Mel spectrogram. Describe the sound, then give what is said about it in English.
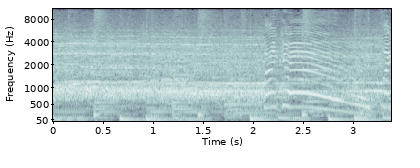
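An audience at a live comedy show in Belfast whoops and cheers loudly and continuously, with rising and falling woohoo calls over a steady roar of voices. “Put your hands together. And make incredible guilty feminists welcoming woohooing noises for Nuala McKeever!”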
